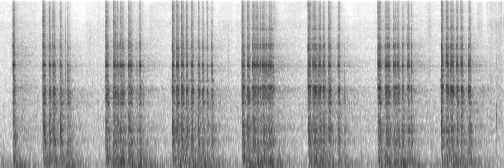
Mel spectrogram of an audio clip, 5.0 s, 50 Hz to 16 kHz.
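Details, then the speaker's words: 2014 Fiat Doblo Cargo van, removed strut held in a vise and twisted: repeated dry scratchy creaks about every three-quarters second; worn strut top mount causing the creak heard when turning the wheel. "that's the cre and knise that we were getting we turning the wheel"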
